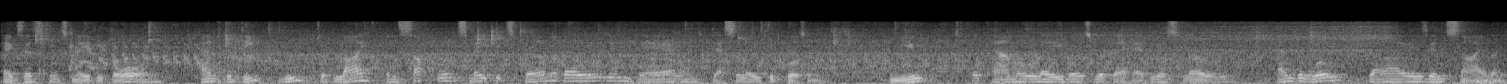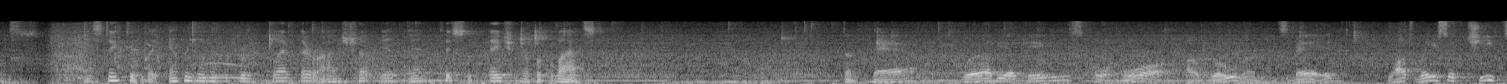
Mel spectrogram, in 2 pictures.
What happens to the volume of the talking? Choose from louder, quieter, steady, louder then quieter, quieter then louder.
steady.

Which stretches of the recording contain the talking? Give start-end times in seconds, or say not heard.
0.0-21.2, 23.5-30.1.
